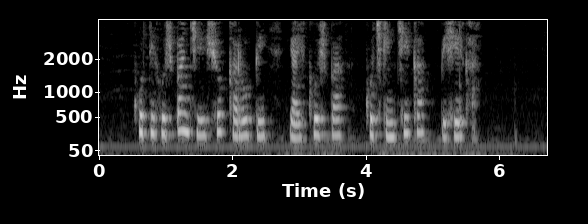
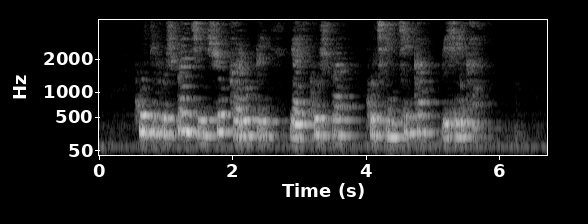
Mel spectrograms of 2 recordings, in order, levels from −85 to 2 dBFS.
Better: first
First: none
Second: room echo; dies away in 0.6 s

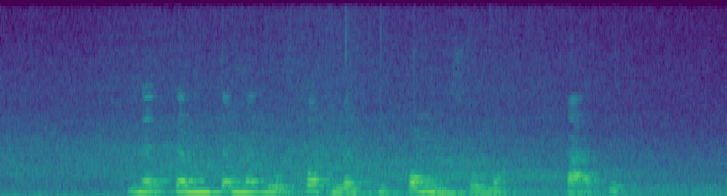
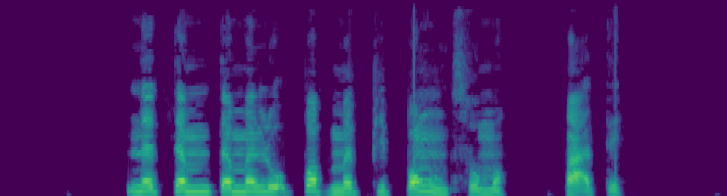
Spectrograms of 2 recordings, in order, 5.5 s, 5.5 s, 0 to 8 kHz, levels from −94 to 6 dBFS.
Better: second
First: background sound (Motor vehicle (road)); 14 dB below the speech // room echo; dies away in 0.6 s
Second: none

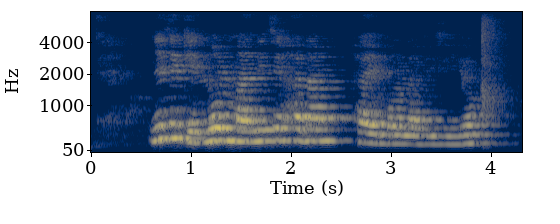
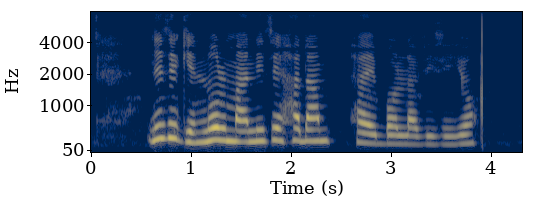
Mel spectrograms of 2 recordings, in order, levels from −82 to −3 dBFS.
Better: second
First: room echo; dies away in 0.7 s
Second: none

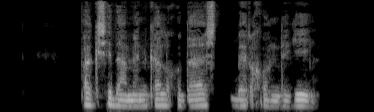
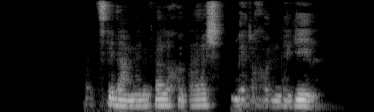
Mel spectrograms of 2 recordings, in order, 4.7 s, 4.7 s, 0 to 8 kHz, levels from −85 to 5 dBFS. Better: first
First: none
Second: noise reduction (neural mask model DeepFilterNet 3)

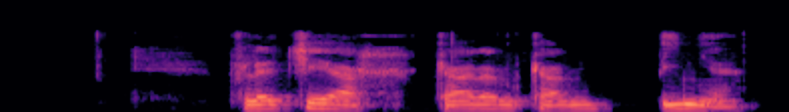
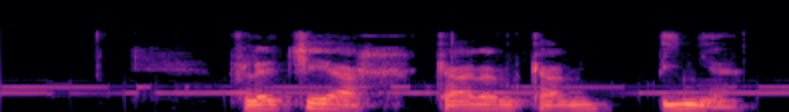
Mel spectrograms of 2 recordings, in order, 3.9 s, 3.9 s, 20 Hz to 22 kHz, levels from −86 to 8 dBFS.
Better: first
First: none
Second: background sound (Alarm); 18 dB below the speech

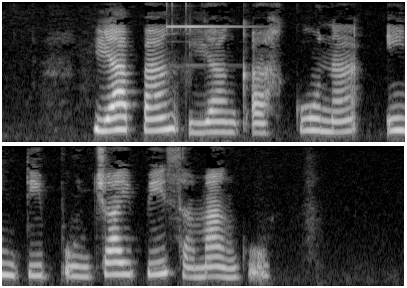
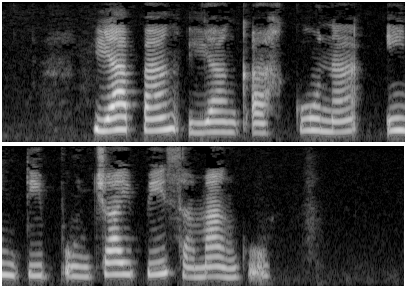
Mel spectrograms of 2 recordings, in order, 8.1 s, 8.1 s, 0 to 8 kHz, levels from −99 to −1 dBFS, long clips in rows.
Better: second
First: background sound (Bicycle bell); 17 dB below the speech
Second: none

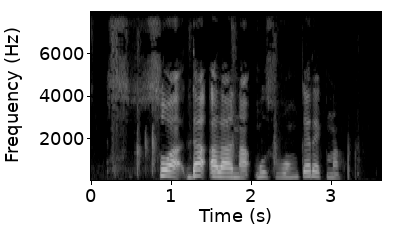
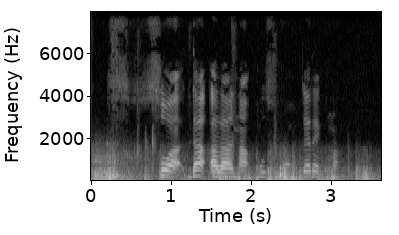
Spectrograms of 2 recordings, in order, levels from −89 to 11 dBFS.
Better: first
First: none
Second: background sound (Thunder); 2 dB below the speech

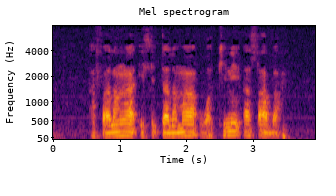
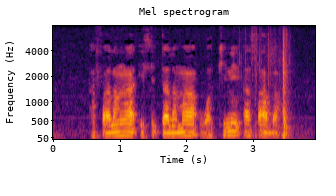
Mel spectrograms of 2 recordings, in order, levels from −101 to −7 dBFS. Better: first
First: none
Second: background sound (Drawer open or close); 10 dB below the speech

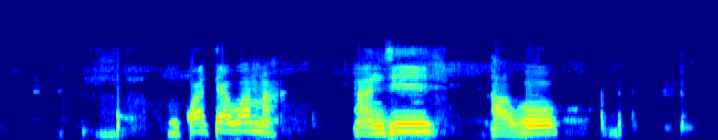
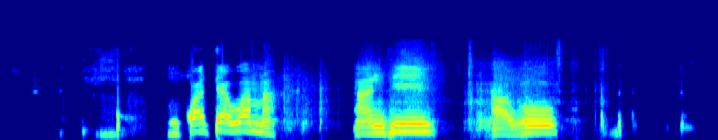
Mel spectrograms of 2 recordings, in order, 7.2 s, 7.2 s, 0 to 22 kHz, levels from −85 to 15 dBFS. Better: first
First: none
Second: noise reduction (neural mask model RNNoise)

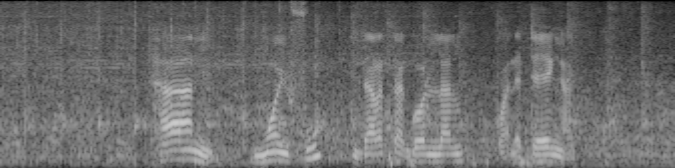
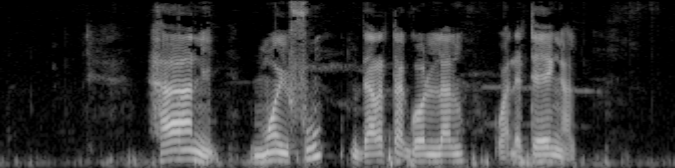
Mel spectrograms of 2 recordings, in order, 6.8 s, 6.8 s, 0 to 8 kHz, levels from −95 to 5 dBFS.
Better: second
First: background sound (Livestock, farm animals, working animals); 9 dB below the speech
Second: none

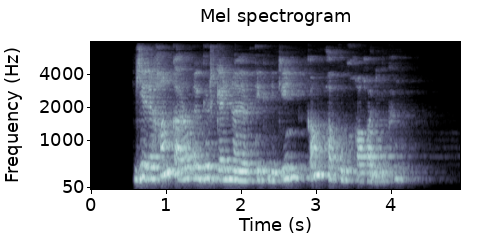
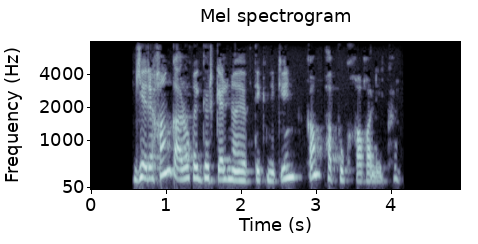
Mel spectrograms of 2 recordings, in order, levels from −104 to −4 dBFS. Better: second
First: room echo; dies away in 0.8 s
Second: none

